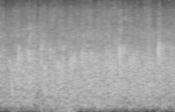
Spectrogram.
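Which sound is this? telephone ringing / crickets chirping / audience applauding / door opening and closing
audience applauding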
